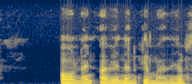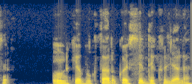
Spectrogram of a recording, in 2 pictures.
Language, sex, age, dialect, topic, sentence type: Bhojpuri, male, 18-24, Southern / Standard, banking, question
